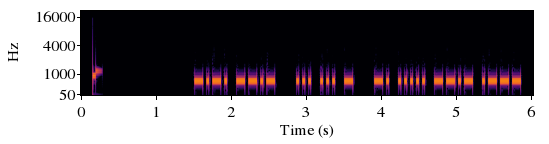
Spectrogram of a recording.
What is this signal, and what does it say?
Morse code, heard as a keyed tone, about 30 wpm, 700 Hz. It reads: CQ SST N5QJ
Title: K1USN SST QSO Practice - 30wpm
